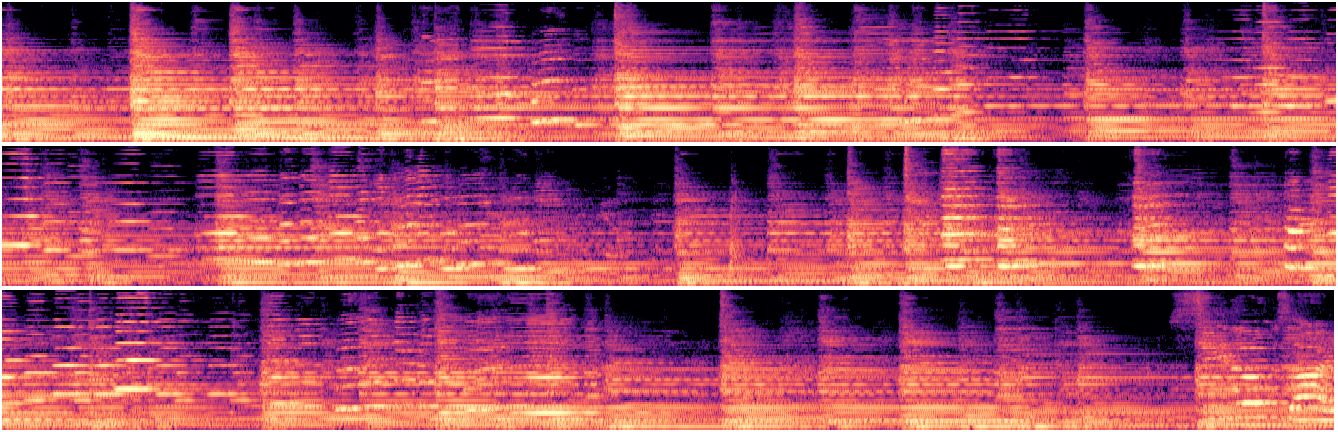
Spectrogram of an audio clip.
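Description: Harmonica playing a melody over a strummed acoustic guitar, the duet starting suddenly at the outset.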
